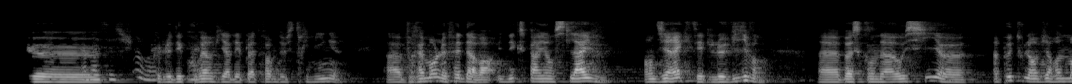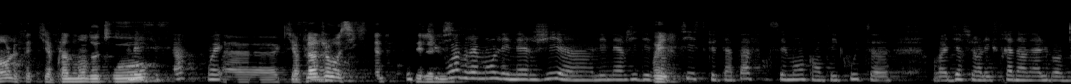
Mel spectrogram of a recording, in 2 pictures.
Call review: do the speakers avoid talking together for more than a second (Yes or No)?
Yes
